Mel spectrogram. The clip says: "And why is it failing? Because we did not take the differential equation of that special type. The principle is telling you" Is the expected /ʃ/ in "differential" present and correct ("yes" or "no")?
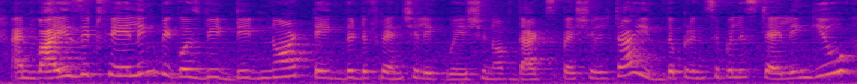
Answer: yes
